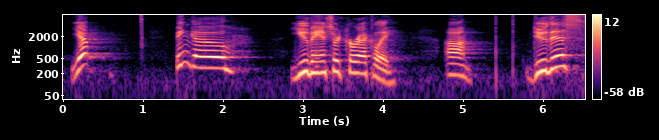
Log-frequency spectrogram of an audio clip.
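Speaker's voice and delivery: put-on wry, teasing, dry, playful sarcasm. Explaining the passage, voicing Jesus's answer to the man: retelling Jesus's sarcastic reply. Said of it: "with a little bit of holy sarcasm in his voice and a twinkle in his eye".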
